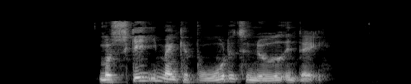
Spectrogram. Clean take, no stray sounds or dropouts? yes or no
yes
